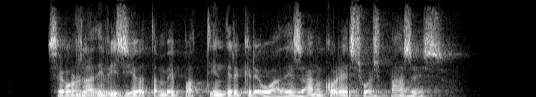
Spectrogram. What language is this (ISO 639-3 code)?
cat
